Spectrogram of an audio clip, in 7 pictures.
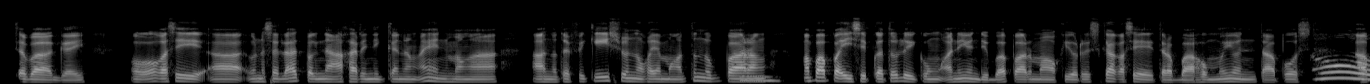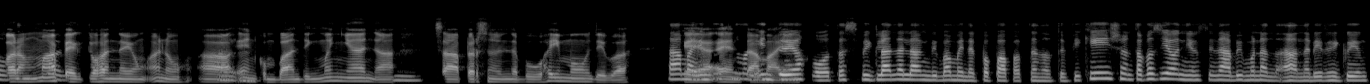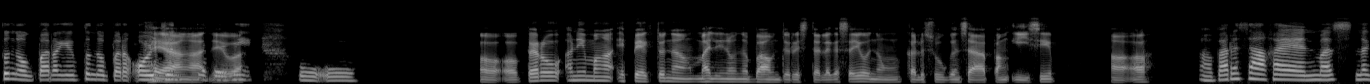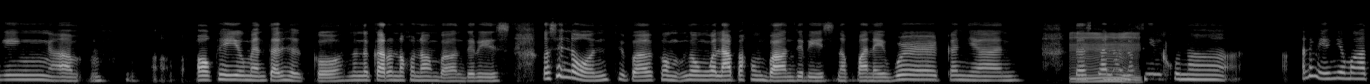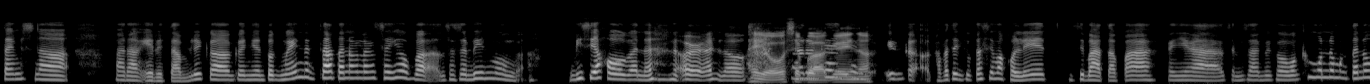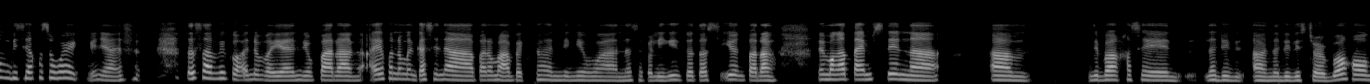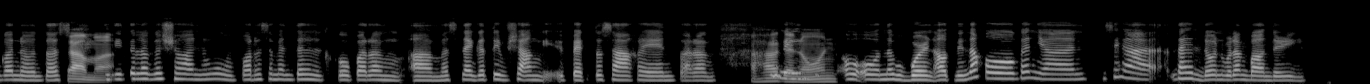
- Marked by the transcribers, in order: other background noise
- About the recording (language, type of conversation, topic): Filipino, podcast, Paano ka nagtatakda ng hangganan sa pagitan ng trabaho at personal na buhay?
